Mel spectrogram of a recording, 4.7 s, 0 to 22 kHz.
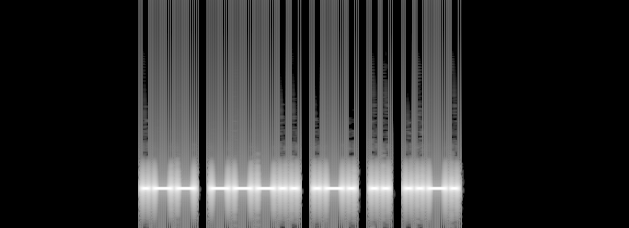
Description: Morse code, heard as a keyed tone, about 27 wpm, 700 Hz. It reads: W8RIF
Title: USA Call Signs - 5 Characters - 28wpm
